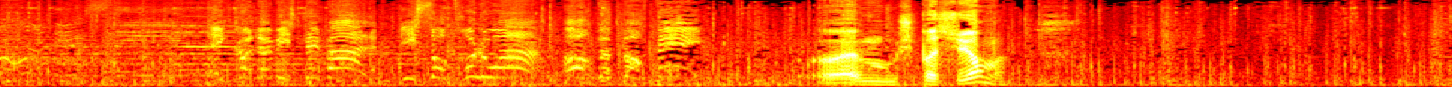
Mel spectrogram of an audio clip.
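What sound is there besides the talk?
horses galloping in the Uncharted video game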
